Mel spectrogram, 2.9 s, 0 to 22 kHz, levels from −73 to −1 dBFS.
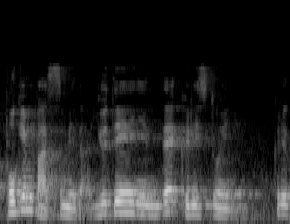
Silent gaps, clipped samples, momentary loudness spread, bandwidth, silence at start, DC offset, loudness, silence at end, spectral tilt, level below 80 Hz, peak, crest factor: none; under 0.1%; 9 LU; 7.6 kHz; 0 s; under 0.1%; -27 LUFS; 0 s; -7 dB/octave; -58 dBFS; -8 dBFS; 18 dB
